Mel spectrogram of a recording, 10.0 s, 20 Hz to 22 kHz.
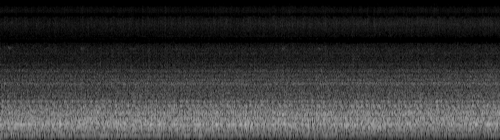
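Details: Hotpoint Ultima WMD960 washing machine on a test spin: loud, constant roaring rumble with a gritty rasp throughout the spin, no letup; worn drum bearings.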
